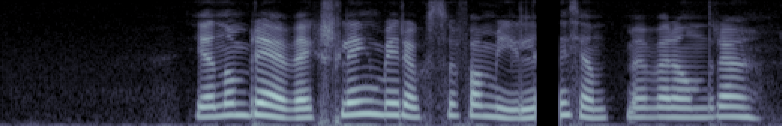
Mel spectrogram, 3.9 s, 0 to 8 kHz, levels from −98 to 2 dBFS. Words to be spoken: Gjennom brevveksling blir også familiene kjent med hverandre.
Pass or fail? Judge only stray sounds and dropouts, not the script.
fail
